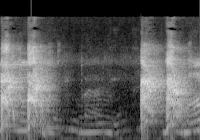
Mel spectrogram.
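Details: Two pet Chihuahuas barking in bursts: two sharp high-pitched barks, a short pause with faint background sound, then another quick pair of shrill barks.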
